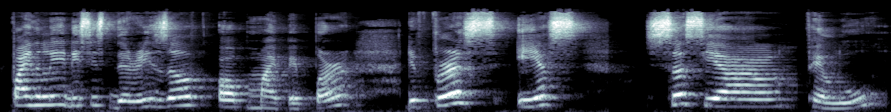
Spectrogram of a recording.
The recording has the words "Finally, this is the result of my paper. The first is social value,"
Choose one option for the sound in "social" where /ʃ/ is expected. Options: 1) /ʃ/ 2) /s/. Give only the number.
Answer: 2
